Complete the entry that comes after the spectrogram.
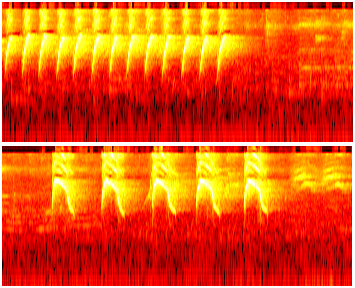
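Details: Bar-winged prinia (ciblek) song used as training material for young birds, style called ngebren: a rapid run of sharp descending high chirps, then a pause and five slower, separated downslurred whistles.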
